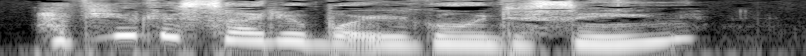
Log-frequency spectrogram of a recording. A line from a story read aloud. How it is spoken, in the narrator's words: Heather giggled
